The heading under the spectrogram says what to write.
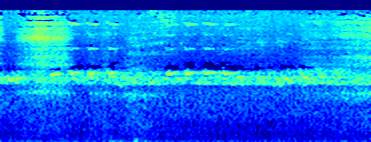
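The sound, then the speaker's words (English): Faint birdsong forms a continuous high chirping wash with no clear individual calls, over a quiet outdoor background with a soft low rumble. “God, listen to the bird song.”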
